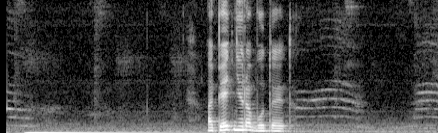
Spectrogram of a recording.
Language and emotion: Russian, neutral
